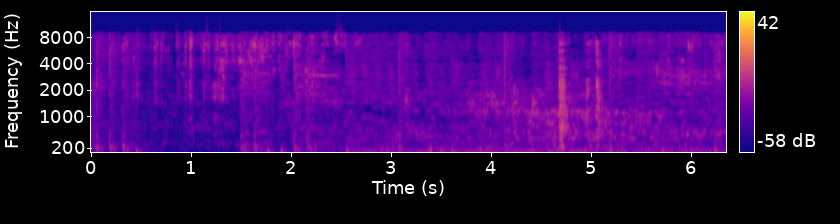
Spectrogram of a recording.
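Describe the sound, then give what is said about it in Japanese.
Steady, crackling sizzle of beef frying in a pan, moderately loud, with dense popping and spattering throughout and a few sharper pops standing out. “多分今、そのマイク越しに多分、牛肉の焼いてる音がジュージューと聞こえてるんじゃないかと。”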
